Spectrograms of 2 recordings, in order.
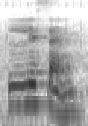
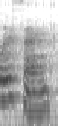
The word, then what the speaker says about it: listen: Listen. Okay? Listen. When we spell listen, we have L-I-S-T-E-N, right? There's a T in there. We don't pronounce a T when we say listen, okay?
